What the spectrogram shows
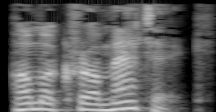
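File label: "homochromatic", British English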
